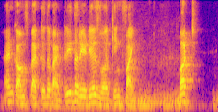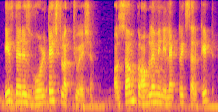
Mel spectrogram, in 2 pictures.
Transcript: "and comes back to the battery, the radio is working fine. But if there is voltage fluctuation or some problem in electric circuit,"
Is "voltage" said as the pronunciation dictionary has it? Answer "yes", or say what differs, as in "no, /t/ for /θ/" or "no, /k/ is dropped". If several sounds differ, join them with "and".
yes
